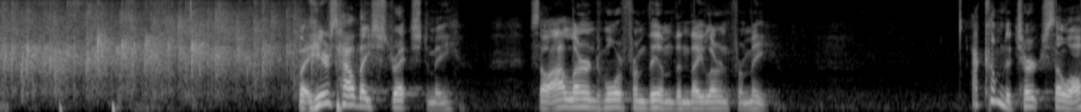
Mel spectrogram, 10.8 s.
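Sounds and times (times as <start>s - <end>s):
audience applause: 0.0s - 3.3s
speech: 3.0s - 4.7s, 5.3s - 7.8s, 9.7s - 10.7s.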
